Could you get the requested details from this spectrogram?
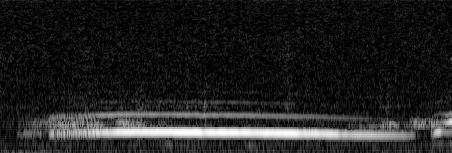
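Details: Long-voiced puter pelung dove giving one smooth, low, sustained coo that swells in and holds steady for about three seconds before sliding slightly down and fading.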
